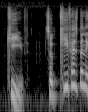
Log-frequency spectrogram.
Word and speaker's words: Kyiv: If you support Russia or the Russian language, then it's Kiev. If you support the Ukrainian people, then you use the Ukrainian pronunciation, which is Kyiv.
